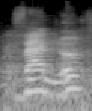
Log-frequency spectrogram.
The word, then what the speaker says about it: Wagner: spouse's servant Wagner or Vagner. You want to pronounce it Wagner because that's a German character and the W is pronounced vag.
